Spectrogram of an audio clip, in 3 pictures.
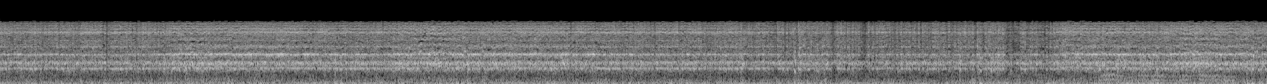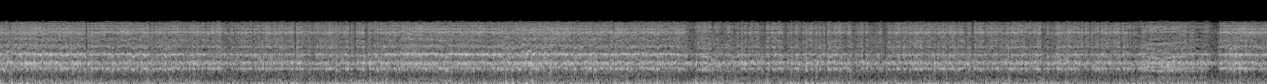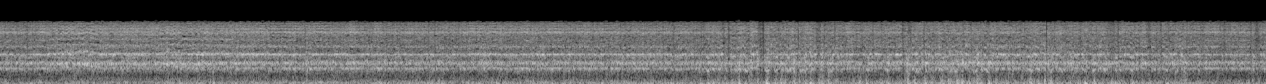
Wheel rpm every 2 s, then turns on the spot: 200, 200, 200, 200, 200, 200, 200, 200, 200, 200, 200, 200, 200, 200, 200, 200, 200, 200, 200.
none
